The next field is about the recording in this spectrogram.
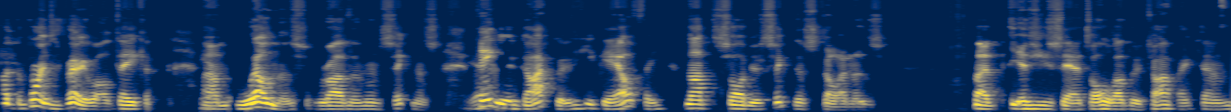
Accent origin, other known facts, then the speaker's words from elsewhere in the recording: Canada; And I'm a Canadian, so I don't have a dog in the race.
